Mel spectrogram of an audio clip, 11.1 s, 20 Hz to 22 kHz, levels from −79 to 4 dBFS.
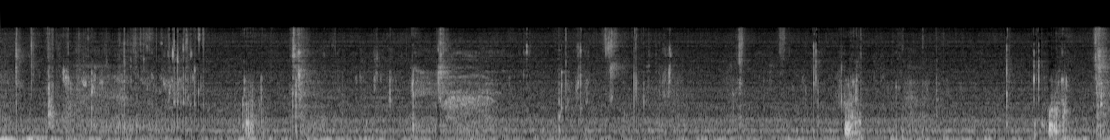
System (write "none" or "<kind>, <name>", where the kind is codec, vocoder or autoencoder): vocoder, Vocos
